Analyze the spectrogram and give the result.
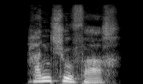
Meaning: glove compartment, glove box
- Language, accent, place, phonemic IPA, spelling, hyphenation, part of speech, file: German, Germany, Berlin, /ˈhantʃuːˌfax/, Handschuhfach, Hand‧schuh‧fach, noun, De-Handschuhfach.ogg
